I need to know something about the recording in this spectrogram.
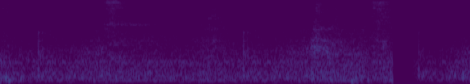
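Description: Near silence in a pause of a recorded talk: faint hiss with a few soft rustles, and a brief dropout at the very end.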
